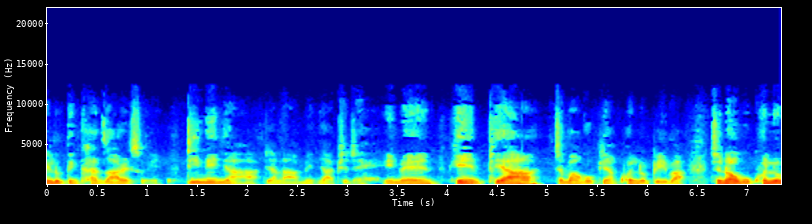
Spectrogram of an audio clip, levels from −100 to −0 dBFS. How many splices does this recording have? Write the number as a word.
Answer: two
